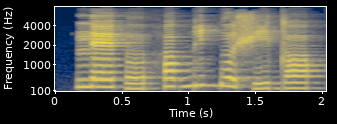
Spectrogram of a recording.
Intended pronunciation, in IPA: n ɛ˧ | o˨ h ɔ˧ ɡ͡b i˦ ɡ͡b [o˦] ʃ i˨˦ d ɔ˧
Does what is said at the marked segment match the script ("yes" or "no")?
no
